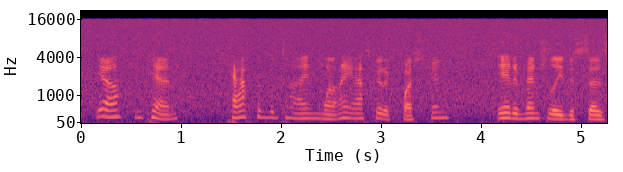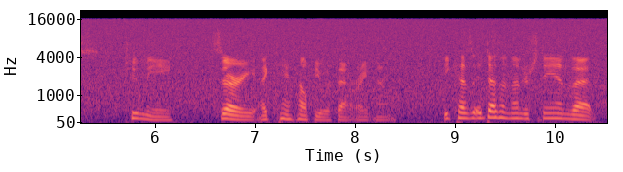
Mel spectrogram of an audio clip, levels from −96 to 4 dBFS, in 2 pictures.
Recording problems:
hiss; loud; throughout; 3 dB below the speech

